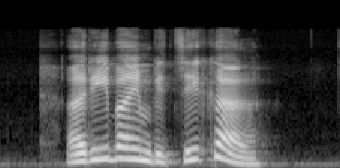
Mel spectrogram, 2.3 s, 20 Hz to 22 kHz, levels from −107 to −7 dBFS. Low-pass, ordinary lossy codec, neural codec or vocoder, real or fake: 10.8 kHz; none; none; real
